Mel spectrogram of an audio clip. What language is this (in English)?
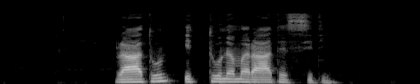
Oromo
